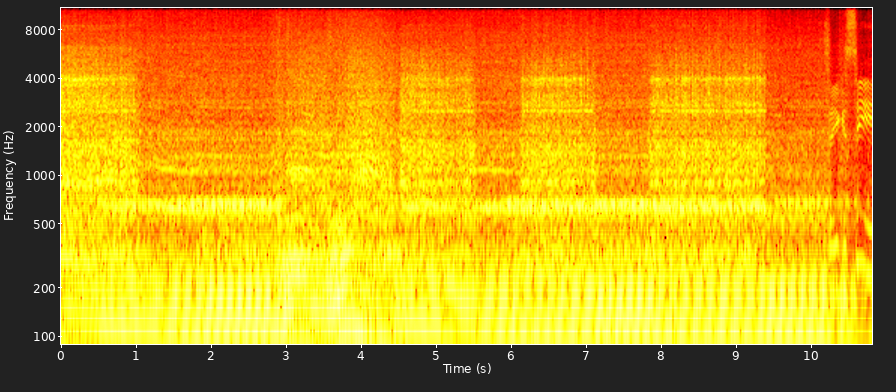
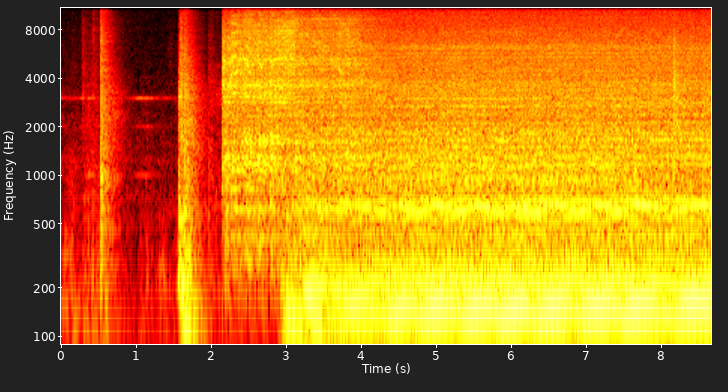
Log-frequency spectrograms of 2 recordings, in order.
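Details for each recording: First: Mitsubishi Evo 5 with old clutch before replacement: engine running with rough metallic clatter and on-off whine under revs; worn, loose clutch pressure plate chattering, owner suspects it causes damage. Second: Mitsubishi Evo 5 after an ACT twin-disc clutch install, first start checking whether the old noise is gone; the transmission had no oil yet. Two short cranks, then a steady, even idle with no knocks or grinding, a normal start.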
